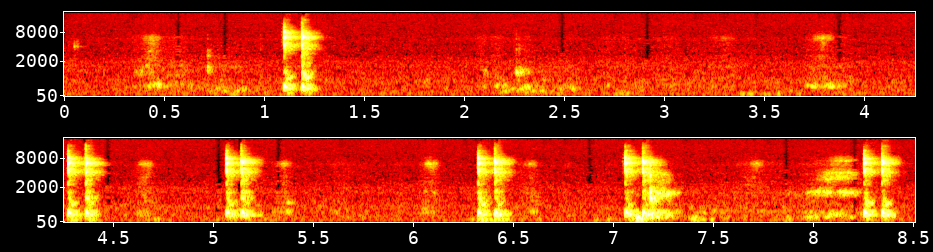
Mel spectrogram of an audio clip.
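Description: A computer mouse clicks through a RightBooth games menu, with sharp, close single and double clicks spaced irregularly over a quiet background.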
